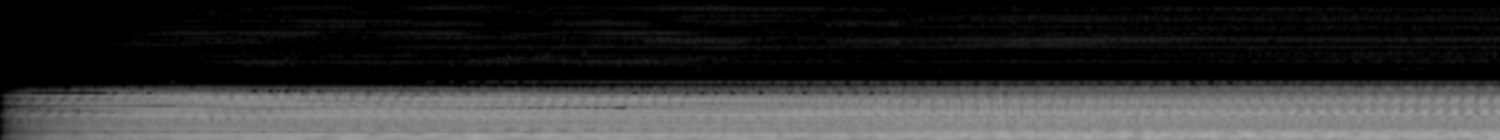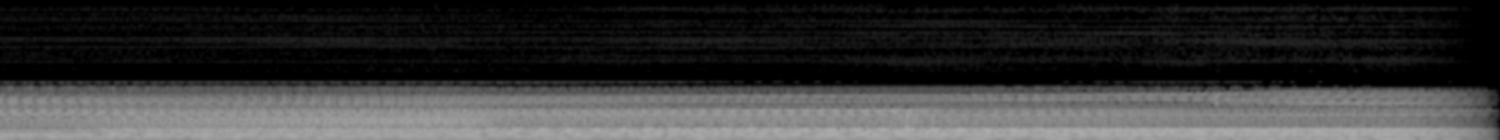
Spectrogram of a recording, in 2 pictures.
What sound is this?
Dark ambient drone created from abstract wallpaper using SonicPhoto Gold.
